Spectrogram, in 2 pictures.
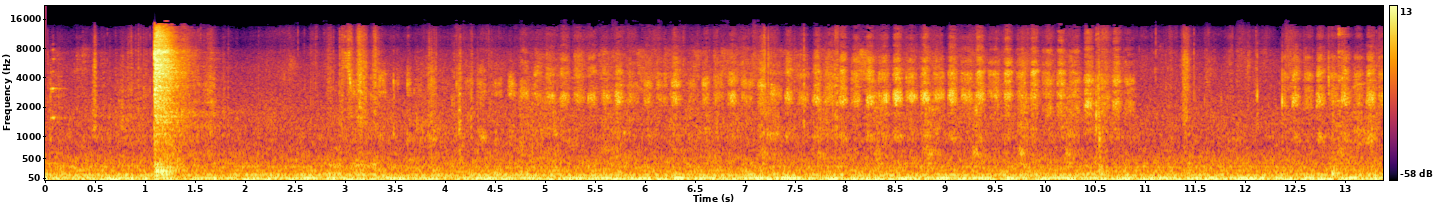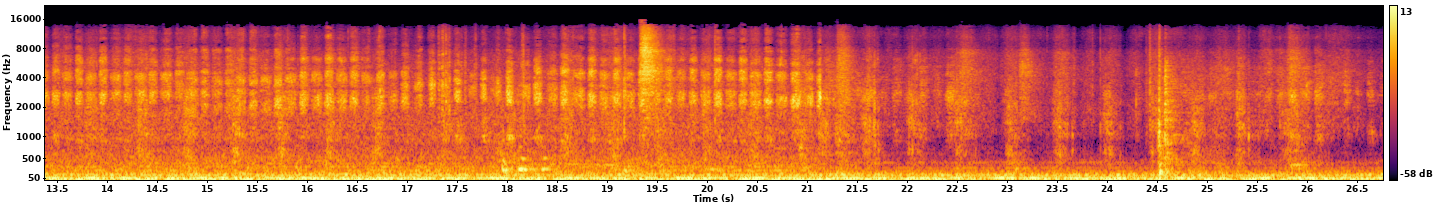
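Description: A wire brush scratches through a dog's thick fur.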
